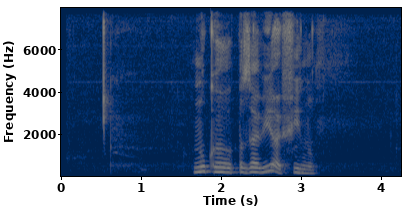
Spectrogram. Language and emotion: Russian, neutral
